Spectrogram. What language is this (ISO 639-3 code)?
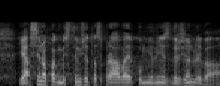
ces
